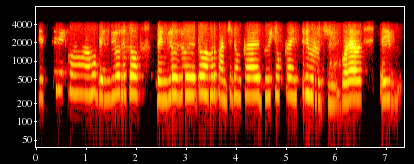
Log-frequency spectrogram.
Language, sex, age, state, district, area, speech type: Odia, female, 45-60, Odisha, Sundergarh, rural, conversation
